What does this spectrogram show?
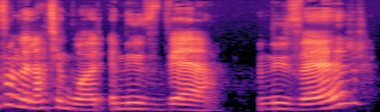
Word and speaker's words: émouvoir: Émouvoir? I'm pronouncing it like it's French.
